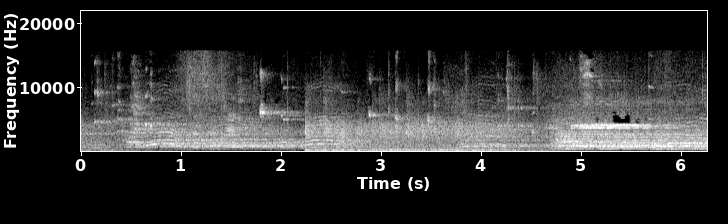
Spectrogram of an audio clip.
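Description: Volleyball rally in a sports hall: the ball struck with sharp smacks while players call out, then louder sustained shouting from about five seconds in as the point is played out.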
